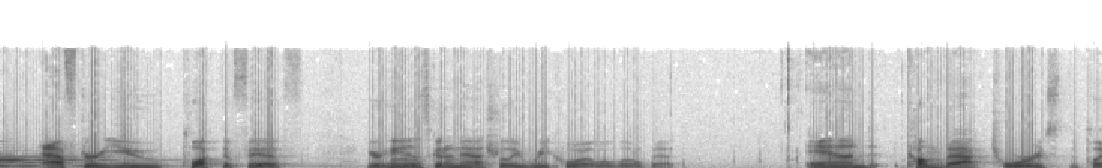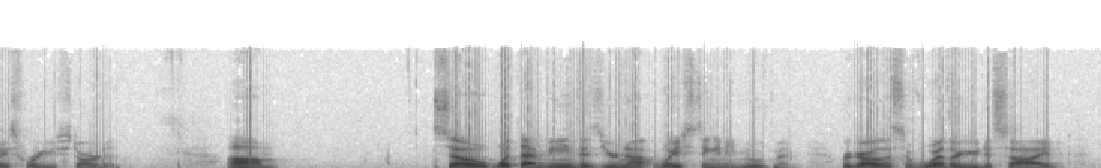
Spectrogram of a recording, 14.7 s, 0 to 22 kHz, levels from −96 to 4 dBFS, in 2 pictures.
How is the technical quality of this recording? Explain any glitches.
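The recording is marred by one continuous fault. A block size mismatch (truncated) runs throughout: one stage hands over longer blocks than the next consumes, so each block's tail is discarded. That chopping produces a steady buzz near 45.9 Hz, fitting 1024-sample blocks, and the sound plays about 1.07 times fast with its timbre intact.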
